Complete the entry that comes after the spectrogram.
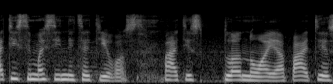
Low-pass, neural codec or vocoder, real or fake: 10.8 kHz; none; real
